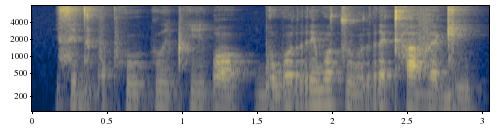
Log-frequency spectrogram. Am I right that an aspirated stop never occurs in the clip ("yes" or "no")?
no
